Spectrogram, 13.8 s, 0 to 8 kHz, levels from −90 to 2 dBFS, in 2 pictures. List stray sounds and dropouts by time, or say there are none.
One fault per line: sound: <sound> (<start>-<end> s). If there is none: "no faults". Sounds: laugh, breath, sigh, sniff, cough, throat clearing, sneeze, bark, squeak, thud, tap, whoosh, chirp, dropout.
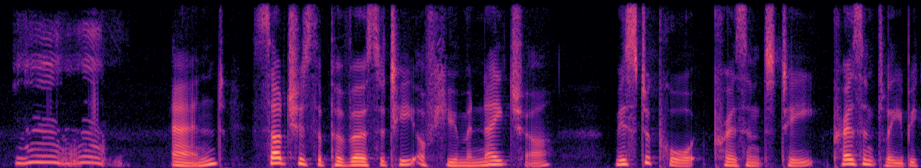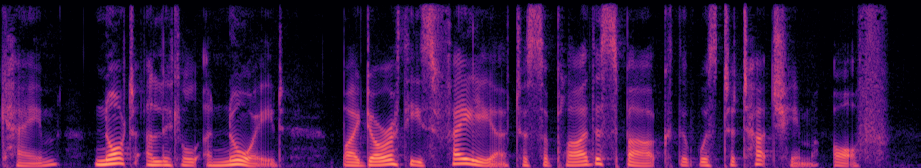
sound: sigh (0.1-1.0 s)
